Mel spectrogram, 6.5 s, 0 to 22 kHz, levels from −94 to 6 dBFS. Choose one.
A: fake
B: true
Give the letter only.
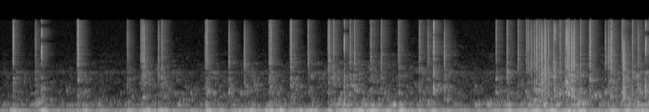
B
